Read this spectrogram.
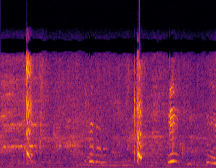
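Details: Three or four sudden, short, squeaky hiccup bursts from a person at irregular intervals, with faint background noise.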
